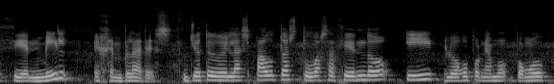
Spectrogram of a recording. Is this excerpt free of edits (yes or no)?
no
